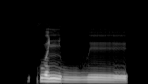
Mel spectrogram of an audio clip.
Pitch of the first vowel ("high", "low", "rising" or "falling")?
high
